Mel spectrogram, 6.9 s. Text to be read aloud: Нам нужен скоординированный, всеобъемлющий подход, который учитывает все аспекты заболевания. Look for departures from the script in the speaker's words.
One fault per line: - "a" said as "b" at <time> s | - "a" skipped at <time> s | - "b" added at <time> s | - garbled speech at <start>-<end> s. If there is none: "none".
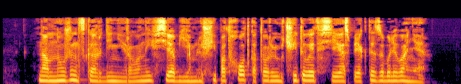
none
